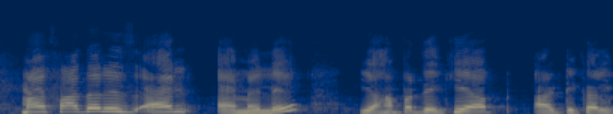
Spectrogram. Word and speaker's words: MLA: का प्रयोग करना था, हमने एन लिखा है क्योंकि एम कॉन्सोनेंट होते हुए भी इसका साउंड देखिए आप, ए आ रहा है ए, और ए का जहाँ साउंड आता है वहाँ पर हम आर्टिकल एन लगाते हैं।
